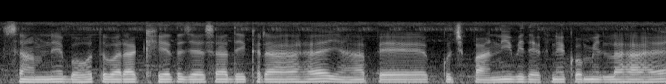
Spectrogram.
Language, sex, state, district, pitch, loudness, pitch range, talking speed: Hindi, male, Odisha, Nuapada, 115 Hz, -18 LUFS, 115-120 Hz, 160 wpm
